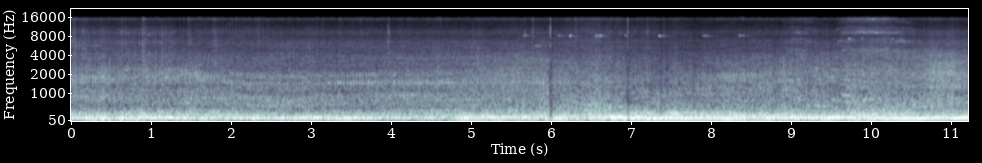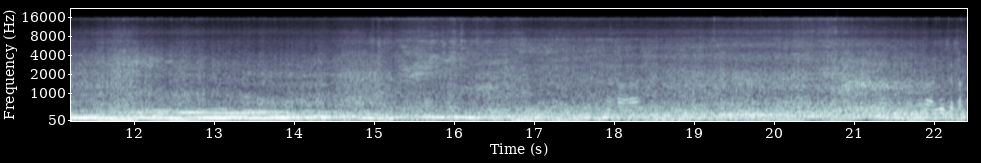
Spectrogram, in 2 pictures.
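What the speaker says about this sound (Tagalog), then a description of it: "Maraming sasakyan." A steady stream of vehicles rolls along a narrow road, their engines and tires forming a loud, continuous roar with low rumbling swells as individual cars pass close by.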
